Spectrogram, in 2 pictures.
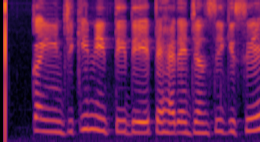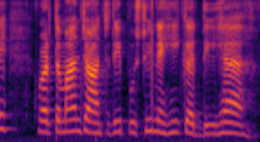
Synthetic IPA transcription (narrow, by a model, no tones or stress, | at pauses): kəĩːd͡ʒɪkiːniːt̪iːd̪eːt̪ɛɦəɾeːd͡ʒənsiːk̬ɪseː | ʋəɾt̪əmaːnd͡ʒãːt͡ʃd̪iːpʊst̪iːnəɦĩːkəɾd̪iːɦɛː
